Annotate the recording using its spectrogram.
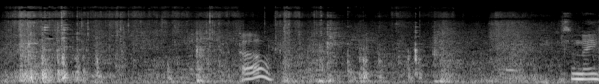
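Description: Ceramic dishes clink together as they are handled.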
